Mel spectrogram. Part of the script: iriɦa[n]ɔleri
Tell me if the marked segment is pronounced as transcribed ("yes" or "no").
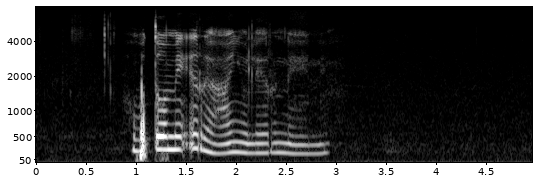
no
